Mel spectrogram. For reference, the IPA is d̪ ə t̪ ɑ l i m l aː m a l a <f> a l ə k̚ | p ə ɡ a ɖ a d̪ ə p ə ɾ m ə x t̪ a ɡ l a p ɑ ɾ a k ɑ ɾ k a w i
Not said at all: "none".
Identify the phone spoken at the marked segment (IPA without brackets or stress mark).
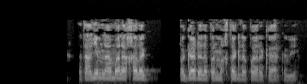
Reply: x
